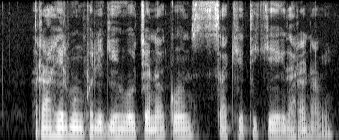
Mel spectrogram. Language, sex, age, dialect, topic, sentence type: Chhattisgarhi, male, 46-50, Western/Budati/Khatahi, agriculture, question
